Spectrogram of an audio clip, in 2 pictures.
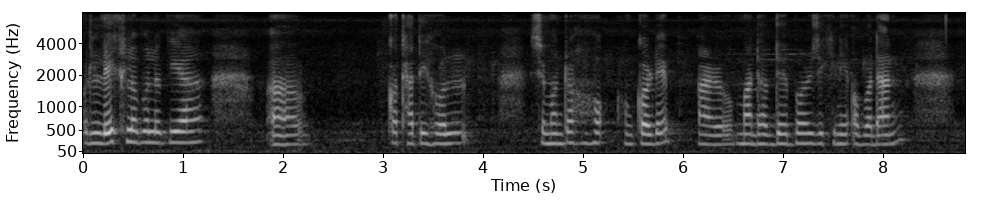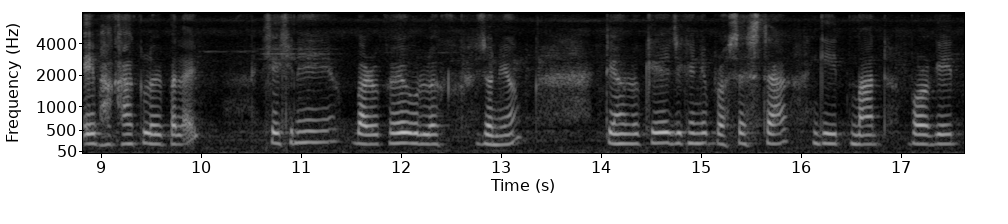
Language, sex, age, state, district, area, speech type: Assamese, female, 18-30, Assam, Nagaon, rural, spontaneous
